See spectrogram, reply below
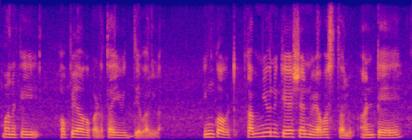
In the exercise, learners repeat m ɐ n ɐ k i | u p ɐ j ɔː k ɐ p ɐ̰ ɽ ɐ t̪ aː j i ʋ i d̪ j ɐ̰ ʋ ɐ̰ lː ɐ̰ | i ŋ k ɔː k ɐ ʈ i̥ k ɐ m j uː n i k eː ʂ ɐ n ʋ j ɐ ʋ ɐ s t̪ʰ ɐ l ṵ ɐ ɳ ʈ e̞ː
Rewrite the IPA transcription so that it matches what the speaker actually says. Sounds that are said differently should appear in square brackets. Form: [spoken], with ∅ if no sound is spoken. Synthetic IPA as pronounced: m ɐ n ɐ k i | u p ɐ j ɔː [ɡ] ɐ p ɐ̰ ɽ ɐ t̪ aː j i ʋ i d̪ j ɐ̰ ʋ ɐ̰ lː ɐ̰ | i ŋ k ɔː k ɐ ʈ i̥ k ɐ m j uː n i k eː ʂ ɐ n ʋ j ɐ ʋ ɐ s t̪ʰ ɐ l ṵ ɐ ɳ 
